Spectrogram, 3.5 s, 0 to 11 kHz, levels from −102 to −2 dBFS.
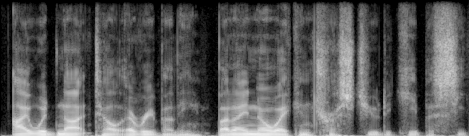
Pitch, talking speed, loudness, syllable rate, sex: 90 Hz, 275 wpm, -17 LUFS, 6.3 syllables/s, male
